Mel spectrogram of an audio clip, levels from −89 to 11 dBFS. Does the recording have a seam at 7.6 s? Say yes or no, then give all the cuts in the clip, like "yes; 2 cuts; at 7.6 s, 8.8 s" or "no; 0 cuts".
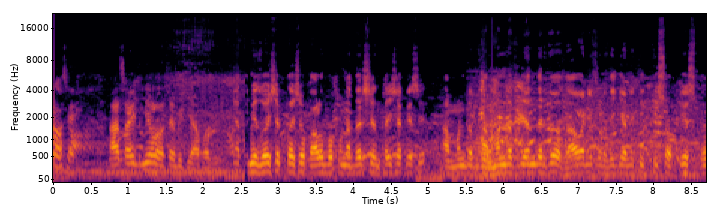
no; 2 cuts; at 2.4 s, 5.6 s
